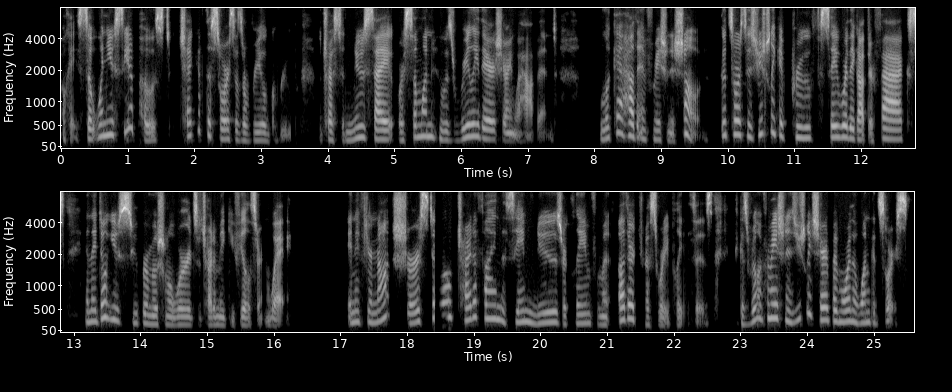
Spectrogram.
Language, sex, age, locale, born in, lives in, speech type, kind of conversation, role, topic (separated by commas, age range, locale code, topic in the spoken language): English, female, 30-34, en-US, United States, United States, read, expert-assistant, expert, How can social media be used for positive change?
